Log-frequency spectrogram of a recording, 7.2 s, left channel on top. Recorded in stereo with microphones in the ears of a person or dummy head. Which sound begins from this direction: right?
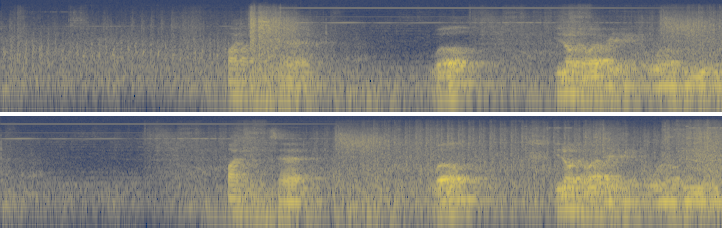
A man speaking, at 2.3 s.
